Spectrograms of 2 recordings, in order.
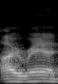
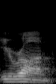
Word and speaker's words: Iran: By the way, it's not Iran. You pronounce it Iran.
